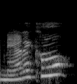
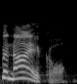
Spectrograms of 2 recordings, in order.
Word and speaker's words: maniacal: me cue it up is it manacle no no it's maniacal but he pronounces that manacle shots and that might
